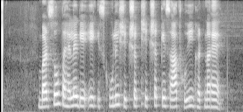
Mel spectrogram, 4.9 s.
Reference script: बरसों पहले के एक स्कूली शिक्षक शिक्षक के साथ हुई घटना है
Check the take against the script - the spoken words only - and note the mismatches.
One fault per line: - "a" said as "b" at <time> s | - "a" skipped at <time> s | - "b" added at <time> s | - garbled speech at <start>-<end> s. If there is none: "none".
none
